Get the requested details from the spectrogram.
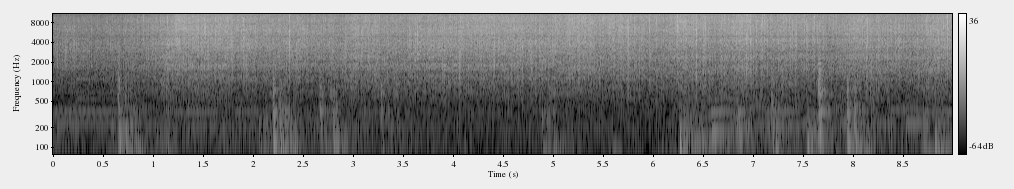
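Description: A wooden spatula stirs and scrapes vegetables in a pan.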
